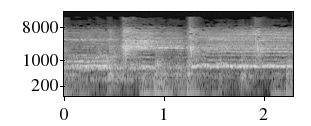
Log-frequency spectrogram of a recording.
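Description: A congregation singing a worship song together, with instruments keeping a steady beat of about two strokes a second under long held notes.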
